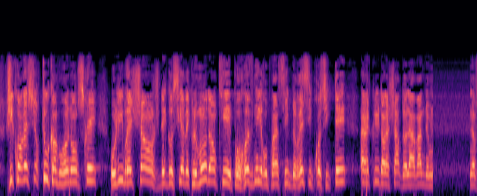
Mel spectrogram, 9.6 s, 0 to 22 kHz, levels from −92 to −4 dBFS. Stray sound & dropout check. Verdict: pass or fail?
pass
